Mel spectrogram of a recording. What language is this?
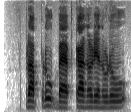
Thai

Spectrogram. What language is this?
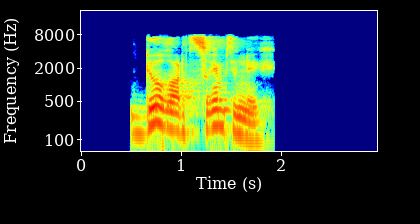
Kabyle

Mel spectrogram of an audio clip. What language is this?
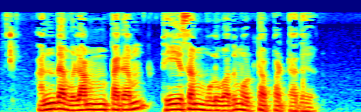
Tamil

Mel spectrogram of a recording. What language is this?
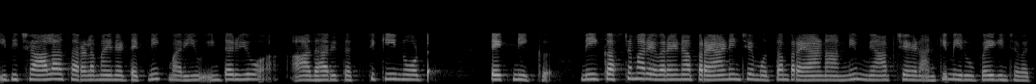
Telugu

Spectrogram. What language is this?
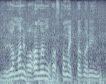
Assamese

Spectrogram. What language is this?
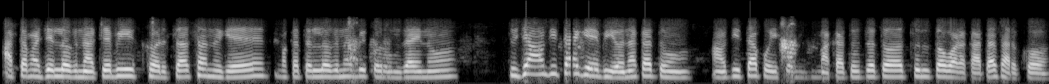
Konkani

